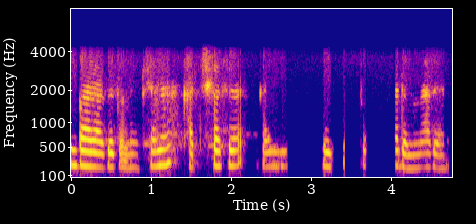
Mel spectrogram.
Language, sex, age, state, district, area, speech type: Bodo, female, 30-45, Assam, Chirang, rural, conversation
